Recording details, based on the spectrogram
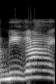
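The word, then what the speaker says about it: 苦い: là k nhưng mà thừa y ra ngoài thì sẽ đọc là nigai các bạn nhá Đấy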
